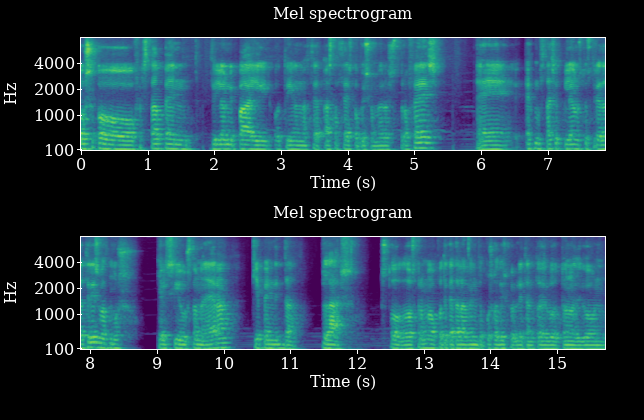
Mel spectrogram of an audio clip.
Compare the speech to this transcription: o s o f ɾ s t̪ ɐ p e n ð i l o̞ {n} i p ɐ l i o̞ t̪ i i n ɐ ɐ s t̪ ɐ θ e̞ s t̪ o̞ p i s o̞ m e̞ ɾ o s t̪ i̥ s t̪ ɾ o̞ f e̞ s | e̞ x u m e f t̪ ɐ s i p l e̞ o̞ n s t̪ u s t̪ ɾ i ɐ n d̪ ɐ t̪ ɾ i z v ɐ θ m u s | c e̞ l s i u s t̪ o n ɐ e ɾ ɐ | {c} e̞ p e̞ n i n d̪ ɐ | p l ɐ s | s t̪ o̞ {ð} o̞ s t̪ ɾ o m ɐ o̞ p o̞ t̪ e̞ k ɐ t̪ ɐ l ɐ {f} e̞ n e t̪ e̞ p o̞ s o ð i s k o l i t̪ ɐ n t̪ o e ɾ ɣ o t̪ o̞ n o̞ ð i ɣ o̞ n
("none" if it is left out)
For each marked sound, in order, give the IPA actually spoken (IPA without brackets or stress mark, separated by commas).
n, c, ð, v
